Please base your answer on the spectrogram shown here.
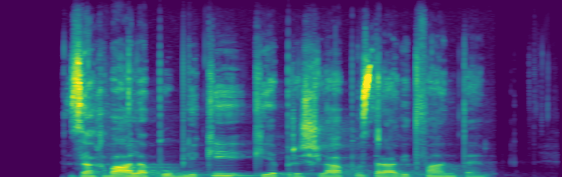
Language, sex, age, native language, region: Slovenian, female, 50-59, Slovenian, Savinja region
